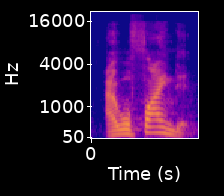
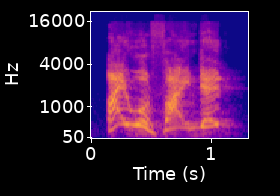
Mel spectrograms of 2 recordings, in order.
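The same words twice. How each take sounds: First: Said in the usual way. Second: Much higher, sing-song I will find it; high silly voice. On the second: Acted. Streamer promising viewer to find chat, high silly voice. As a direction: squeak the promise playfully.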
